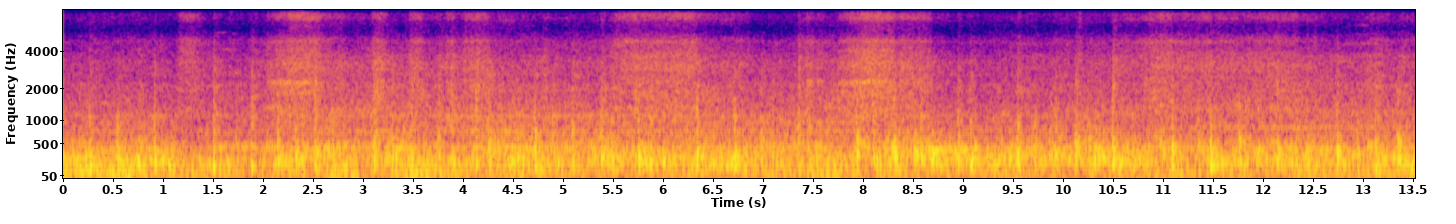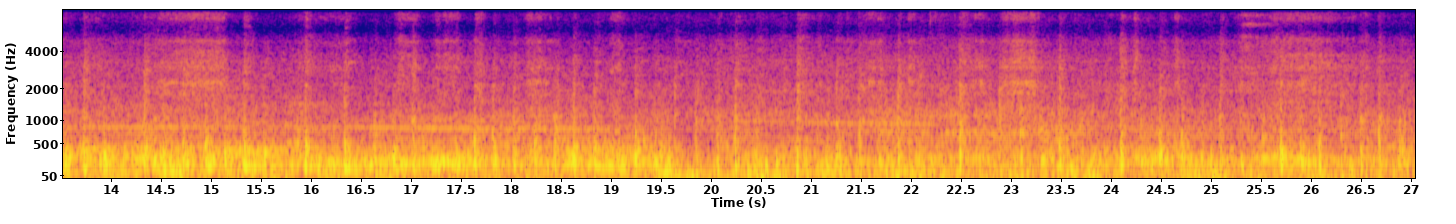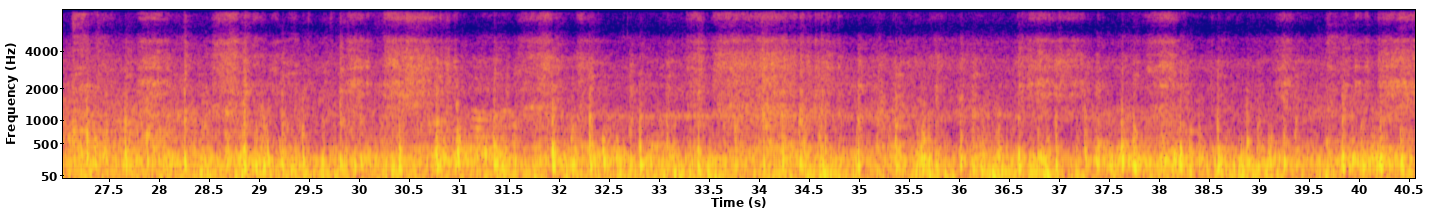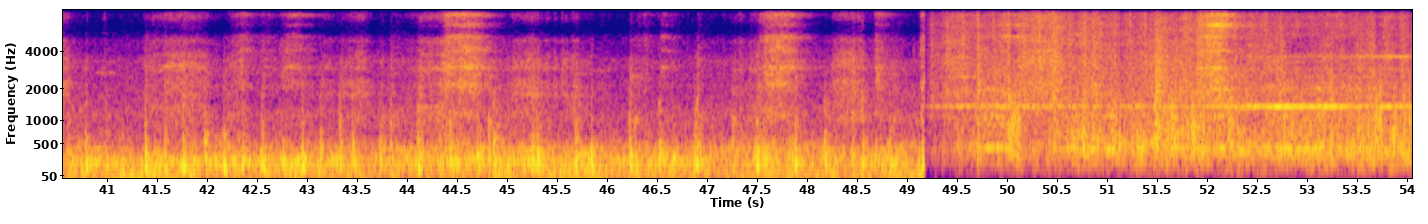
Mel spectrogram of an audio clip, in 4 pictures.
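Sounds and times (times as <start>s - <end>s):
train rumbling along track: 0.0s - 54.0s
wheels clicking over rail joints: 0.2s - 52.8s
faint high squeal: 49.2s - 54.0s.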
